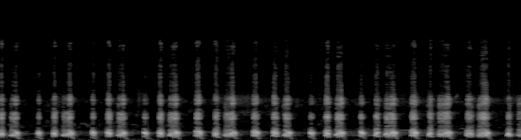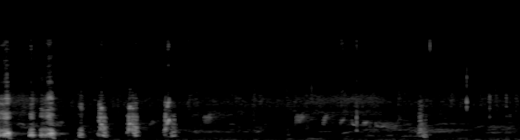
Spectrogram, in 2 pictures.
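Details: Chukar partridge giving a rapid series of loud, clucking chuk notes, about two per second for six seconds, then a few spaced notes fading out before quiet.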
